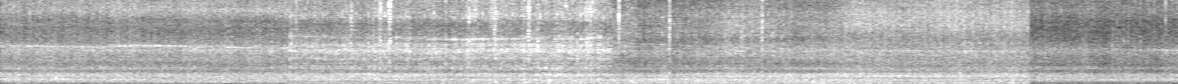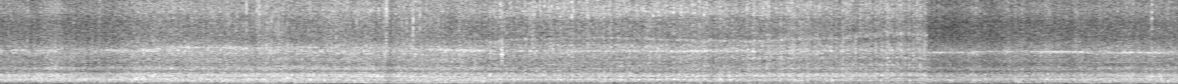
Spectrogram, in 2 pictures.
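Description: Soil and stones scrape and crunch under a bulldozer blade.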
